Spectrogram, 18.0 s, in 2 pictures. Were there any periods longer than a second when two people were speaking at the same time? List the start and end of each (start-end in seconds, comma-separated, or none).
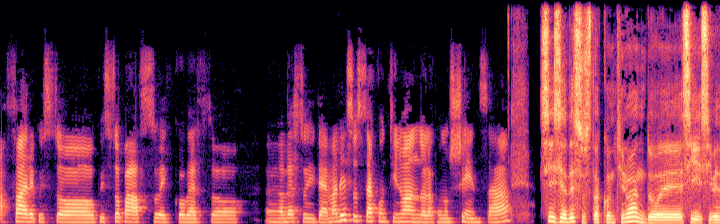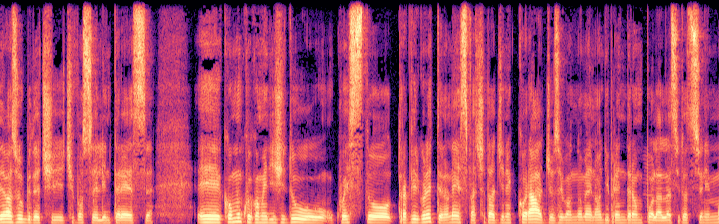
none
